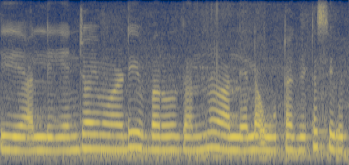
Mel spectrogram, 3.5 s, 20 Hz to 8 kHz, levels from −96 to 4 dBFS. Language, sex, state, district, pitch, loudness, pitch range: Kannada, female, Karnataka, Raichur, 210 Hz, -15 LUFS, 205-220 Hz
